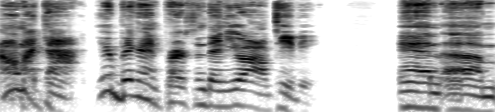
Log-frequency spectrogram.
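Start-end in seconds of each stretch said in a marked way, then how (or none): 0.0-3.2 rough, raspy, star-struck voice. Retelling meeting May backstage, imitating May's raspy voice. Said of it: "that raspy voice".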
